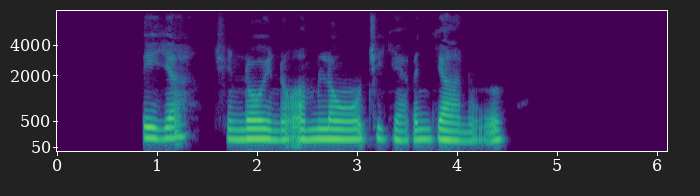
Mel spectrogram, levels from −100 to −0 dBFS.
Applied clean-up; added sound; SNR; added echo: none; none; none; none.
